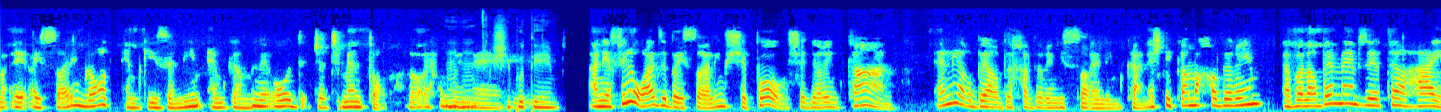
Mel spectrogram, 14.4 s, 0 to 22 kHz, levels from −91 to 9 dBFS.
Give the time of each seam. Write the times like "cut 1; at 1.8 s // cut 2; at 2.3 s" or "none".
cut 1; at 2.5 s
